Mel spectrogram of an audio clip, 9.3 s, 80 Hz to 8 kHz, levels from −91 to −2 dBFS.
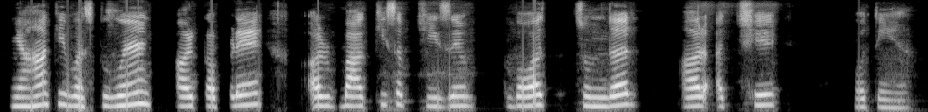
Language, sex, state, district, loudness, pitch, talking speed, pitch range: Hindi, female, Uttar Pradesh, Varanasi, -17 LUFS, 245 Hz, 105 wpm, 235-270 Hz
